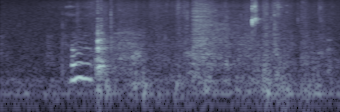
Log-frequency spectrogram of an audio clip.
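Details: Pet huskies indoors being teased with treats; one gives a short, high, nasal whine that bends up then down, followed by a thin squeak and soft shuffling room noise.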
